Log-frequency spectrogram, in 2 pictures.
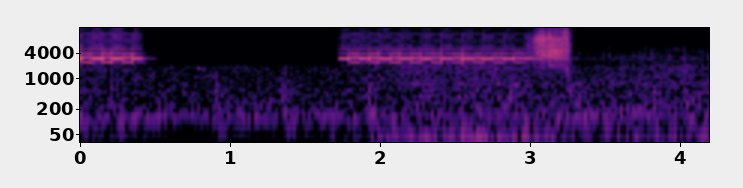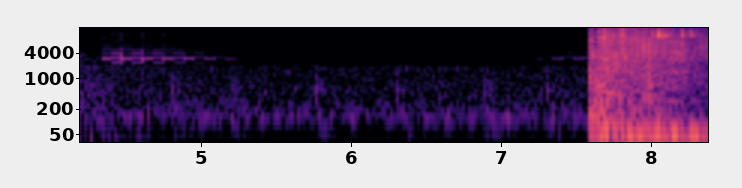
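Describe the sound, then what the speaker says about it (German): A telephone rings in the horror game The Mortuary Assistant, a bright electronic trill in separate bursts over a low, quiet ambient drone, ending in a sudden loud crash of noise. "Wir sollen das Telefon ignorieren, ne? Lass uns ruhig läuten."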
